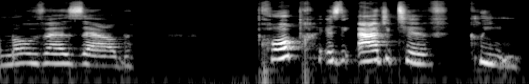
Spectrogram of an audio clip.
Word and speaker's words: mauvaise herbe: The H in silent is, or the H in herbe is silent, so the Z is going to carry over. Mauvaise herbe.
